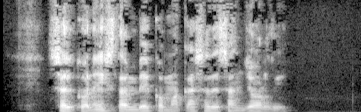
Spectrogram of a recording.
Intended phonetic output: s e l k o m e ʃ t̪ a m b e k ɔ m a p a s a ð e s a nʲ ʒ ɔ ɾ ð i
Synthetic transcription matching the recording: s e l k o n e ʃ t̪ a m b e k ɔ m a k a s a ð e s a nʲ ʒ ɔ ɾ ð i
